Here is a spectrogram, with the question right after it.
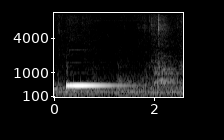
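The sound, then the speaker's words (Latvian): A single electronic parliament chamber bell rings out before a vote on the deposit guarantee law bill in its first reading: one steady, mid-pitched tone that starts abruptly, holds for about a second, then slowly fades away, with no talking over it. “Paldies, lūdzu zvanu.”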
